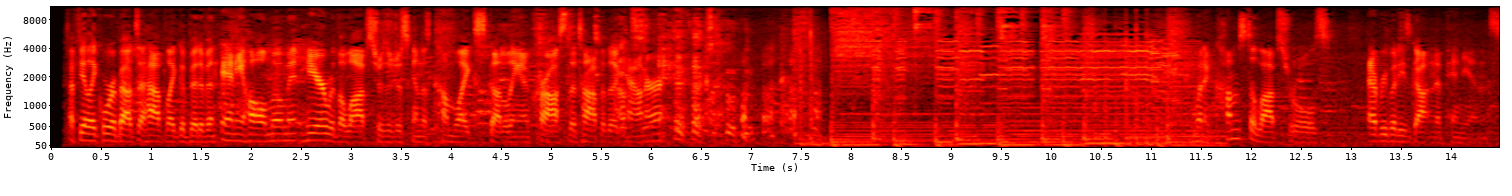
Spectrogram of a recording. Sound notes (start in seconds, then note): 5.5 laughing; 7.5 hip music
